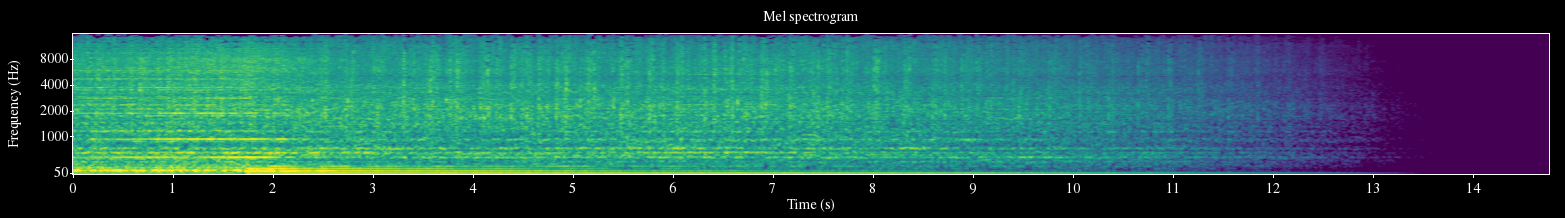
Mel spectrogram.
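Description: The final sustained chord of a live worship band, with the low bass note changing about two seconds in, fading steadily out to silence near the end.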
